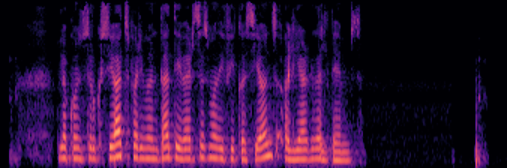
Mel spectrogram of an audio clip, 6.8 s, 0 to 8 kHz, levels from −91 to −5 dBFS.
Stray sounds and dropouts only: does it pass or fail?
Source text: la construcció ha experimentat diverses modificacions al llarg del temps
pass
